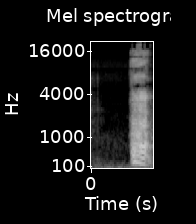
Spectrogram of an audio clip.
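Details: A single short, harsh cough-like burst from a dog on heart medication that is having a hard time breathing and is still coughing.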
